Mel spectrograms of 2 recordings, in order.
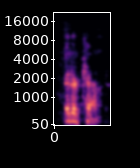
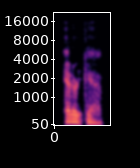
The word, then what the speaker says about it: Ettercap: How do you pronounce this character's name? Where are we? Monsters. Oh, the Ettercap? Yes. Ettercap. Ettercap.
